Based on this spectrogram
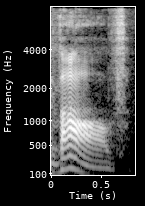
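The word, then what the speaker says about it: ו: And it's going to be, you can just pronounce it V if you want to. Some say Va, some say V, some say Vav. But just say V and you get it.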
